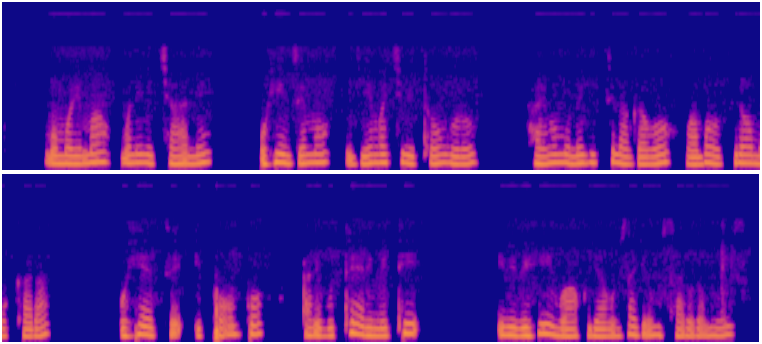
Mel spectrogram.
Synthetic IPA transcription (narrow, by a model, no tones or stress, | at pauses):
mumuɾimamuninit͡ʃaːne̞ | uɦiːnze̞mo̞ | iɟeːŋɡwaciβitʰuːŋɡuɾu | haɾimomune̞ɟit͡sinaɡaβo̞ | waːmbaumupiɾawumukʰaɾa | uɦe̞t͡se̞̰ipʰo̞̰ːmpʰo̞ | a̰ɾiɡutʰe̞ːɾimitʰi | βiβihiːŋɡwakuɟiɾaŋɡovjaːɟiɾumusaɾuɾa̰mŋiːzḁ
